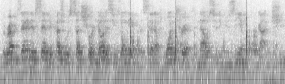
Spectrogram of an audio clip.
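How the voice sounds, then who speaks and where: A man giving a humorous storytelling speech to an audience in a theatrical, deliberate comic manner. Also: mid-range voice, little pitch movement. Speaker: speech contest contestant. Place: room with an audience. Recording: roomy, distant mic, clearly noisy.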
